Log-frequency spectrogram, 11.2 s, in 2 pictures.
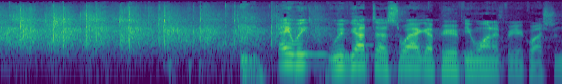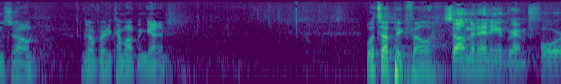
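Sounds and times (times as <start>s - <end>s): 
audience applause: 0.0s - 3.5s
speech: 2.4s - 7.5s, 9.3s - 11.2s.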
